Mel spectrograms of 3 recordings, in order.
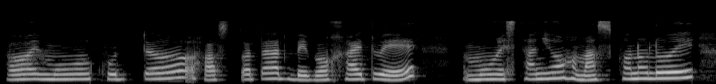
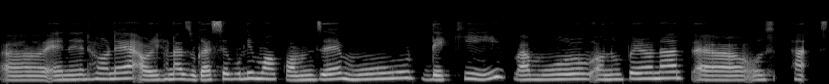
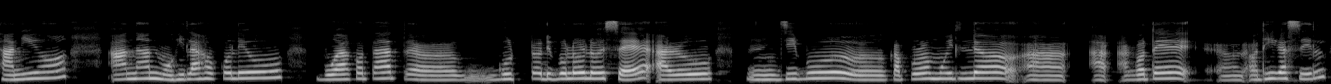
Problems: background sounds at intervals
